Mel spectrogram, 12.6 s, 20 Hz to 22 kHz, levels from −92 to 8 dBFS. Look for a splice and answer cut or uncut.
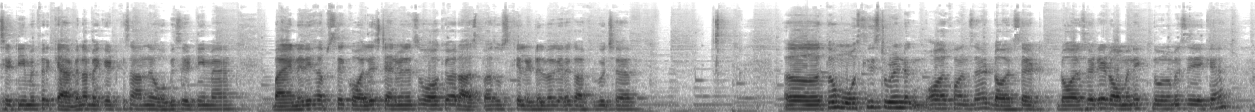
uncut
